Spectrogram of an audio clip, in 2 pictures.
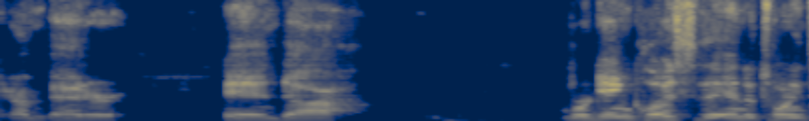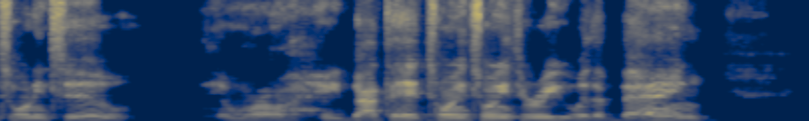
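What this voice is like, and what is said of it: Stuffy, congested voice. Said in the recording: “probably hear it in my voice. I'm still a little stuffy”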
